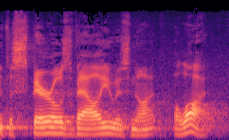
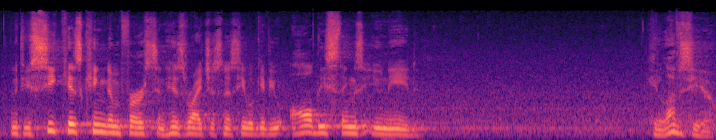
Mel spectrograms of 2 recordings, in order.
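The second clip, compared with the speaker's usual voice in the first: softened; 8 dB quieter than usual. Acted. Preacher softens after exhortation.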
